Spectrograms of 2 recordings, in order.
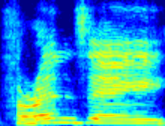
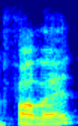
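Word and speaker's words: Firenze: poting to and and foren is the Italian way of saying Florence so you're in Italy so say it like the Italian foren and here get your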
